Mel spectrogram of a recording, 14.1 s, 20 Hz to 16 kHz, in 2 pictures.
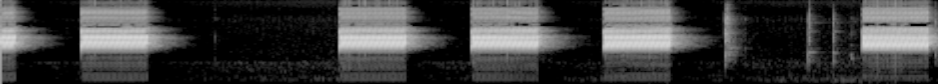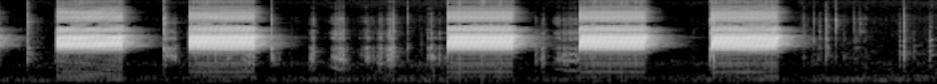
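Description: Fire alarm horn sounding in the code 3 (temporal-3) evacuation pattern: three harsh half-second blasts about a second apart, then a pause of about a second and a half, repeating. Faint handling clicks fall in the gaps.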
